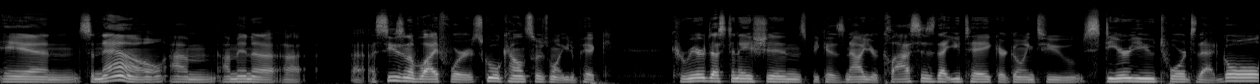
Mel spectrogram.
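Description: A man with an American accent uses a normal speaking voice at medium pitch, talking at a fairly slow pace with fairly even intonation. The recording is very clean, with a silent background. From US Midwest (Michigan, northern Indiana). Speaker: pastor and author. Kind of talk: podcast interview.

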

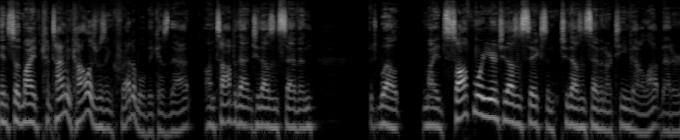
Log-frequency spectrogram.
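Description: A man with an American accent, medium pitch, ordinary pitch variation and a dark, mellow tone, at a very fast pace, in a very clean recording with a silent background. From US South, Birmingham, Alabama. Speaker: pastor. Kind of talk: interview. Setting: studio.

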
